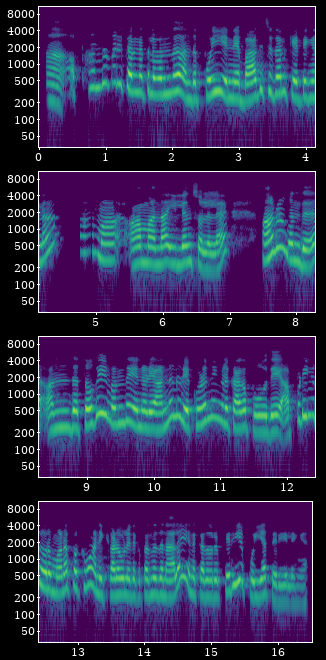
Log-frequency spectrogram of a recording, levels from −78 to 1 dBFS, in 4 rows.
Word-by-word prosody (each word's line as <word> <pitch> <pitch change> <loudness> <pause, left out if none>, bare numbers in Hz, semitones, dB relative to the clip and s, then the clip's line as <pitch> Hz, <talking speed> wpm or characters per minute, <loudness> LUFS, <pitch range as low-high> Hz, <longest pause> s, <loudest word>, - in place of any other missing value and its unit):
ஆ. - - -5 0.3
அப்ப - - -18 0.2
அந்த 380 +3 -4
மாரி 465 -1 -6
தருணத்துல 315 -2 +3
வந்து, 290 +3 0
"அந்த 235 -1 -2 0.2
பொய் 265 +4 +3
என்ன 245 -1 0
பாதிச்சதான்னு 295 +4 +1
கேட்டீங்கன்னா" 250 +5 0 0.6
ஆமா, 365 -8 -3 0.5
ஆமான்தான் 245 0 +2
இல்லன்னு 250 +3 -1
சொல்லல. 185 -2 -1 0.7
ஆனா 385 +9 +3 0.2
வந்து, 255 -6 +1 0.3
அந்த 250 +1 0
தொகை 430 +12 +4 0.2
வந்து 300 +3 -2
என்னுடைய 245 -2 +3
அண்ணனுடைய 335 - +1
குழந்தைங்களுக்காக 285 -5 +1 0.2
போகுதே, 210 0 +1 0.2
அப்டிங்கற 400 0 -2
ஒரு 280 - +2
மனப்பக்குவம் 300 +6 -1
அன்னைக்கி 230 -2 -4
கடவுள் 225 0 +2
எனக்கு 210 0 -8
தந்ததுனால, 220 -2 -1 0.2
எனக்கு 230 -2 -3
அது 210 - -2
ஒரு 210 - -3
பெரிய 350 +9 +1 0.2
பொய்யா 210 +3 -1
தெரியலைங்க. 165 -2 -8
255 Hz, 135 wpm, -23 LUFS, 230-315 Hz, 0.7 s, தொகை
